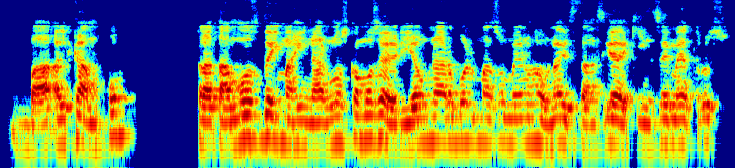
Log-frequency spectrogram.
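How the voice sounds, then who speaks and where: A man's voice: medium pitch, a little hiss or hum. A man from Colombia, teaching an online birding class and explaining things step by step, checking in with his students and correcting himself as he goes. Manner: self-correcting, with fillers and restarts. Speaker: birding course instructor.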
